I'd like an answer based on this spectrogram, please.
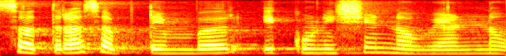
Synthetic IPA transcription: sət̪ɾasəpʈembəɾekuɽ̃isɕenəʋjaɳːə

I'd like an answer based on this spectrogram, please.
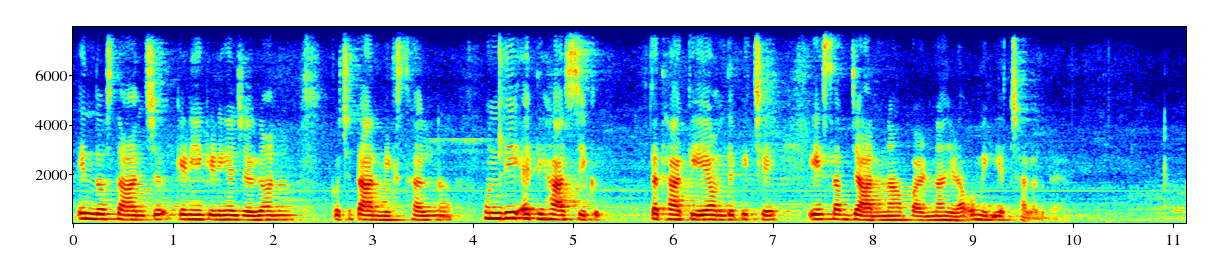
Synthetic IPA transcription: ɦɪnd̪oːst̪aːnt͡ʃkɪɽ̃ɪãːkɪɽ̃ijãːd͡ʒəɡãːn | kʊt͡ʃʰt̪aːɾmɪkst̪ʰəln | ʊnd̪iːʔɛːt̪ɪɦaːsɪk | t̪ət̪ʰaːkɪɛːʊnd̪eːpɪːt͡ʃʰeːeːsəbd͡ʒaːnːaːpəɽnaːd͡ʒeːɽa̰ːʔoːmẽːɡiːətːʃʰa̰ːlə̰ɡd̪a̰ːɛː

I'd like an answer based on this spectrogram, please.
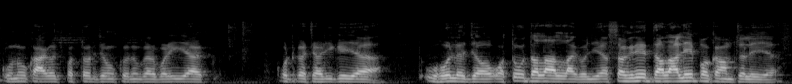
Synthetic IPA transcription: konokaɡəd͡ʒpət̪ːəɾd͡ʒə̃w̃kenoɡəɾbəɽija | koʈkət͡ʃəɦɽikeja | t̪oɦoled͡ʒawət̪od̪əlalːaɡəlijasəɡɾed̪əlalepəkamt͡ʃəlɛja

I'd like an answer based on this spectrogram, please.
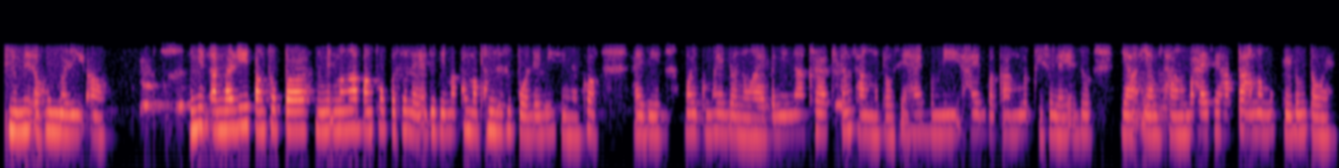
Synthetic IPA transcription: numitɐɦumɐɾia | numit̚ɐmɐɾipaŋtʰok̚pɐnumit̚mɐŋapaŋtʰok̚pɐsulajɐdudimɐpʰɐmːɐpʰɐmnɐs̬upolemisiŋnɐkʰɔhajdimojkʰumɦajdɔnɔŋajbɐninɐkʰɾakʰi̥taŋsaŋnɐtawsḛɦajbɐmihajbɐkaŋlup̚kʰisulɐjɐ̰dujajamsaŋbɐɦajseɦap̚taːmɐmuk̚tedumtawe

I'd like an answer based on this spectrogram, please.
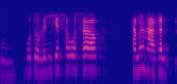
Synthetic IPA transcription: bɔdɔlenɡesawasaw | tʰanɯɦaɡɯn

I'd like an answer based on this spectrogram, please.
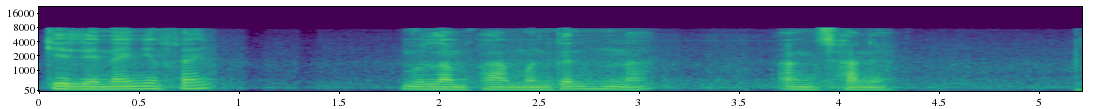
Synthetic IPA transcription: kelenajnipʰɾaj | mulampʰamɯnɡɯnɦunːaa̰ŋsʰanɯ

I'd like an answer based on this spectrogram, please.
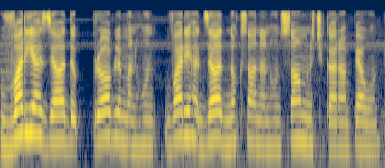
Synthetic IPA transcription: ʋɐɾijaɦzjaːd̪pɾaːblemɐnɦunʋɐɾjɐɦzʲjaːd̪nʊksaːnɐnɦunsaːmnɐt͡ʃʰi̥kɐɾãːpjaːʋuːn

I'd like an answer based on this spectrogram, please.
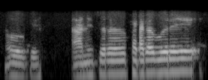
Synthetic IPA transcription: oke | aɽ̃isəɾfʰəʈakaɡəɾe

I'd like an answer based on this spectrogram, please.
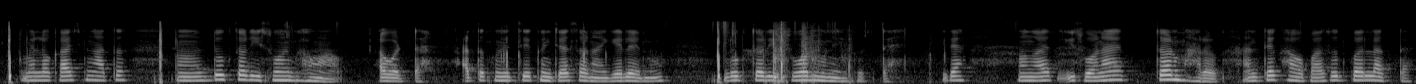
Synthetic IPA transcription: məlɔkasiŋɡat̪ə | d̪okt̪əɾisʋəɳbɡʱaʋa | aʋəɽt̪a | a̰t̪akʰənit͡sekənt͡ɕasəñãɡelenu | dokt̪əɾisʋənm̤ənẽkəɾt̪a | kit̪a | məŋɡãisʋəñã | t͡səɽm̤aɾəka̰nit̪ekʰawpasut̪bəllaɡt̪a

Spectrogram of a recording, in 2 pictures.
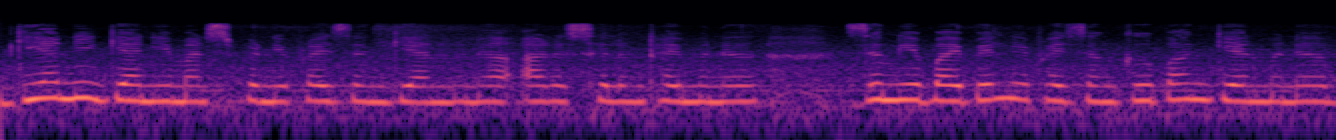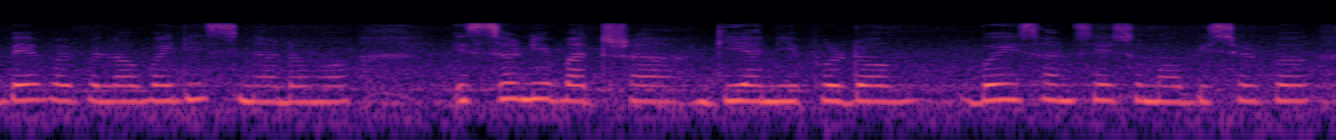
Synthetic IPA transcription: ɡijaniɡijanimansi̥pʰɯɾnipʰɾajzɯŋɡijanmɯnɯʔaɾɯsɯlɯŋtʰajmɯnɯ | zɯŋːibajbelnipʰɾajzɯŋɡɯbaŋɡijanmɯnɯbebajbelawbajdisinadɔŋɔ | istʰəɾnibatʰɾaɡijanipʰɯɾdɔŋ | bɯjsansesumawbisɯɾbɯ

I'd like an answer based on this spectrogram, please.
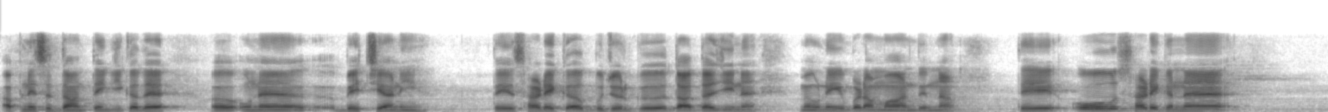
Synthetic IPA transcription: a̰ːpneːsɪd̪ʱːãːnt̪ẽːkikəd̪ɛː | ʊnẽːbeːt͡ʃjaːnĩː | t̪eːsaːɽeːkbʊzʊɾɡd̪aːd̪aːd͡ʒiːneː | mɛ̃ːʊnẽːbəɽaːmaːnd̪ɪnːaː | t̪eːoːsaːɽeːk̬ənːɛ̃ː

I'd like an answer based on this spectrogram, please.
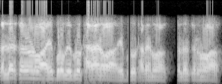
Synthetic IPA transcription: kələɾkəɾəɳ̃oaːɦeːbɾoːʋeːbɾoːʈʰaːɾaːɪɽ̃oaːeːbɾoːʈʰaːɾaːɪɽ̃oaːkələɾkəɾəɳ̃oːaː

